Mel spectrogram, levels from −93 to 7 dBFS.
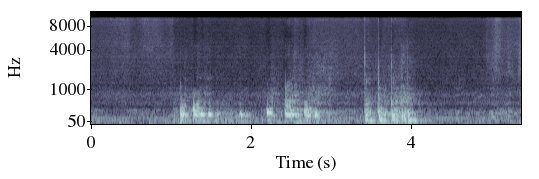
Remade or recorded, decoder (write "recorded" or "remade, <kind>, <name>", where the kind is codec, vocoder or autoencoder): remade, codec, SNAC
